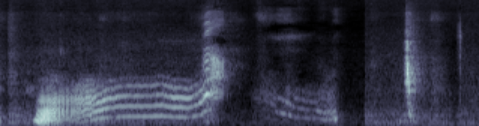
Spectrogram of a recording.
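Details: Female cat, a rescued former shelter cat, indoors talking back to her owner: one long drawn-out meow opening with a low rough note, then holding steady for over a second, followed by a shorter, softer falling meow and a few clicks.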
